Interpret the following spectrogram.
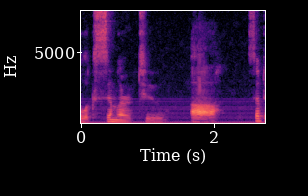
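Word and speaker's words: あ: English letter A but it's pronounced ah not a there is a way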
